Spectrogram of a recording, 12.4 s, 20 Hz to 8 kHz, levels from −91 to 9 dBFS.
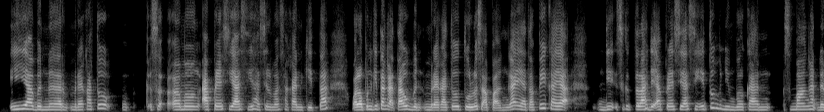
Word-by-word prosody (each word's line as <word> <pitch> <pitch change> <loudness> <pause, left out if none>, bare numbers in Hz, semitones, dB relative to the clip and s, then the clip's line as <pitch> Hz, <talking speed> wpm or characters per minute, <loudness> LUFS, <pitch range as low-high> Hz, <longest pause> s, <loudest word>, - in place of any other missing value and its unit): Iya, 245 +4 +3
bener, 200 -2 0
mereka 200 +3 -3
tuh 285 +1 -2
m 195 - -14 0.2
kese 205 +1 -8
eee, 205 +1 0
mengapresiasi 215 -1 +1
hasil 200 -2 -5
masakan 190 -1 -4
kita 180 +8 -1 0.3
walaupun 200 +4 +5
kita 235 +2 -1
gak 195 - +1
tau 220 +3 +6
ben 200 -3 -2 0.2
mereka 185 0 +2
tuh 215 +3 0
tulus 200 0 +2
apa 180 -2 0
enggak 185 +8 0
ya, 200 - 0
tapi 205 +12 -2
kayak 240 - +3 0.4
di 200 +2 -7
setelah 220 -2 +1
diapresiasi 215 +1 -1
itu 230 +9 -3
menimbulkan 200 -4 -3 0.2
semangat 215 -1 -2
dan 190 - +1
210 Hz, 150 wpm, -21 LUFS, 195-220 Hz, 0.4 s, tau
